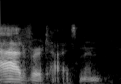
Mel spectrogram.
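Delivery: advertisement with AD stressed, said low.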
